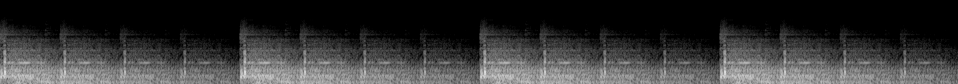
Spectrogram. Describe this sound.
Instrument samples > Percussion
This 200bpm Drum Loop is good for composing Industrial/Electronic/Ambient songs or using as soundtrack to a sci-fi/suspense/horror indie game or short film.
Industrial, Packs, Alien, Loop, Dark, Weird, Loopable, Samples, Drum, Ambient, Underground, Soundtrack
